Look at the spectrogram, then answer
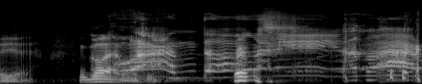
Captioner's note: non-english Speech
